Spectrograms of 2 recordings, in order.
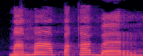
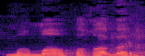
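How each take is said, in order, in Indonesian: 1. Suaranya tinggi dan ringan. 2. Suaranya rendah dan berat. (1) "Dari yang asalnya" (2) "suaranya menjadi besar"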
